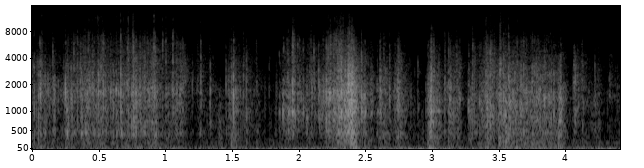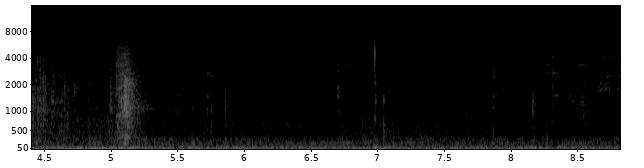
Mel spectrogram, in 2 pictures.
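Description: Packaging crinkling and rustling as a rifle upper receiver is pulled out of it, loudest about two seconds in. After about four seconds it dies down to quieter handling with a few light clicks.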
